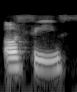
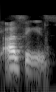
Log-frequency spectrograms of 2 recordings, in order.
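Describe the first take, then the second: First: Aussies with a hissing s sound; wrong pronunciation. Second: Aussies with a buzzing z sound; correct pronunciation. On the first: [name] shows co-host how not to say it, s sound in Aussies. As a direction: say Aussies as "Ossies". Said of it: "you say Aussies". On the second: [name] shows co-host how it is said, z sound in Aussies. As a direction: say Aussies as "Ozzies". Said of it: "you don't say Aussies". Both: Shown as a demonstration.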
